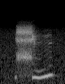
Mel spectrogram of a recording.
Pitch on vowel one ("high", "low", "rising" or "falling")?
rising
